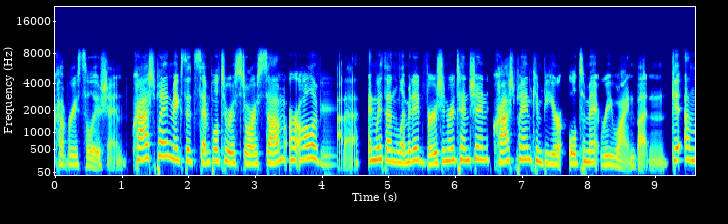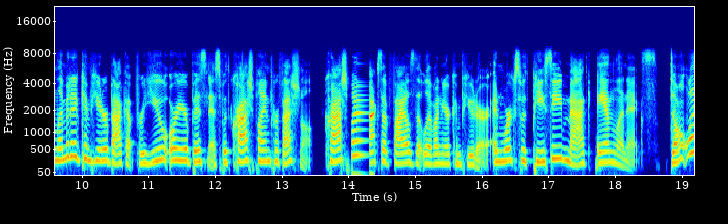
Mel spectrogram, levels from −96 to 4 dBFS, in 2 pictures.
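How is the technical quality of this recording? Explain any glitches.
The speech carries two network-related glitches, one dropout and one burst of choppy, robotic audio, heard over a call-codec path whose top end stops near 8 kHz, which fits Opus at around 32 kbps.

At 4.03 to 4.25 s, right after "some or all of", about 0.2 s of speech is gone. The gap is bridged almost entirely by a smeared continuation of the preceding sound rather than silence, and speech resumes with that portion absent. This is likely a long network dropout: the stream stalled, the receiver extended the last frame to cover it, and the lost audio was never recovered.

From 13.71 to 14.33 s, just before "up files that live", the speech breaks up in a repeated packet loss (robotic sound) pattern. Six separate gaps, the longest about 0.17 s, remove roughly 0.3 s of audio. Each hole is patched by repeating the last sound before the next one arrives, so about 45% of this stretch is synthetic fill. 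The result is a stuttering, choppy texture with syllables partly missing.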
